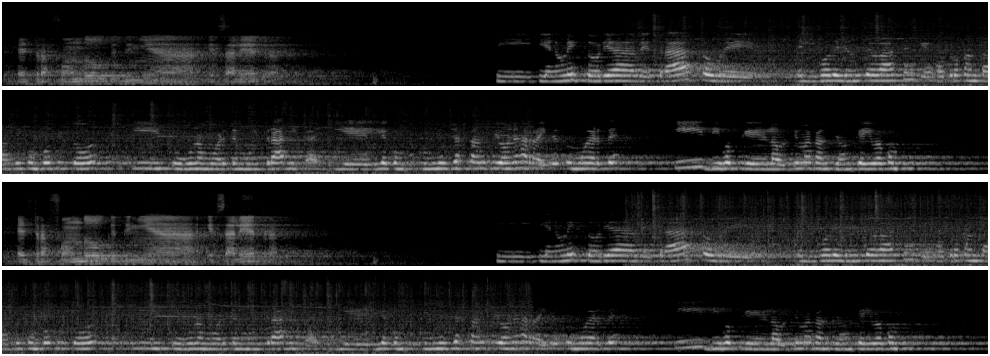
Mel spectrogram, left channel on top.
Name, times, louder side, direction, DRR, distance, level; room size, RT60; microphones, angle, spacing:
voice 1, 0.1-2.8, right 3 dB, 85° right, 4 dB, 2.7 m, -37 dB
voice 2, 4.9-7.6 7.9-10.8 11.2-16.1 16.6-18.8, left 3 dB, 60° left, 9 dB, 1.4 m, -28 dB
sound 1, 6.2-15.2, right 2 dB, 35° right, 1.9 m, -46 dB
26.0 x 22.0 x 9.9 m, 3.0 s
head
